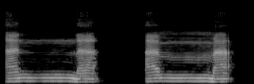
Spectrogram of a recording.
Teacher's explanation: সাউন্ডটা নাক থেকে আসে মুখ থেকে নুনের উচ্চারণ আর নাক থেকে গুন্নার উচ্চারণ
